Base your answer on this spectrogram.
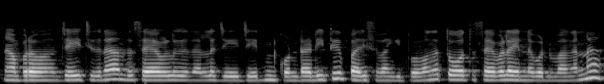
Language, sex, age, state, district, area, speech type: Tamil, female, 30-45, Tamil Nadu, Tiruppur, rural, spontaneous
